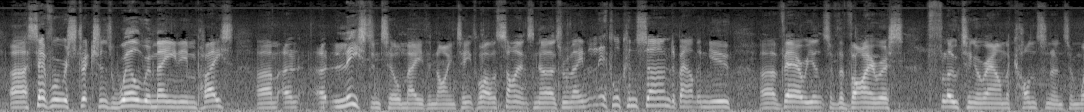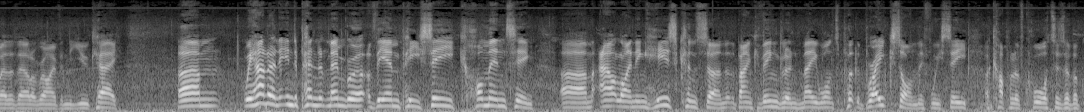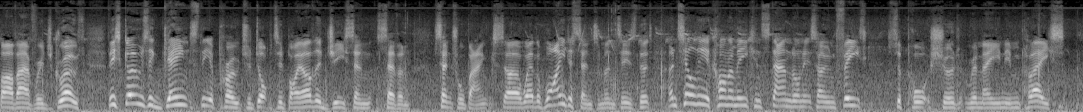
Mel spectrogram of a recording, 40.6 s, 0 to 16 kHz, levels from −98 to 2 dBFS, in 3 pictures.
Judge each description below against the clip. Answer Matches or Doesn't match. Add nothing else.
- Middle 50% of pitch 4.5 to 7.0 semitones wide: Matches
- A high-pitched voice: Doesn't match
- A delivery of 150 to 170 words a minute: Matches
